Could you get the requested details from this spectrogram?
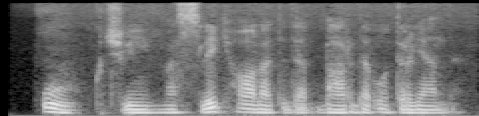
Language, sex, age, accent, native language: Uzbek, male, 18-24, Qashqadaryo, Uzbek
